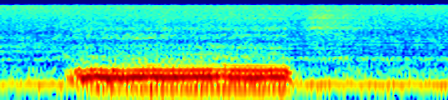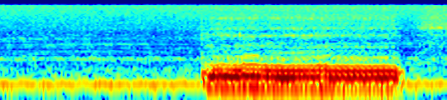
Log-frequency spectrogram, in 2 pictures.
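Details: Snoring in a soundly sleeping female bulldog: two long, buzzing, droning snores, each about one and a half seconds, with a steady low hum in the background.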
